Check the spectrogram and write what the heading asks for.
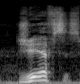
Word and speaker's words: GIF: Yeah, damn GIFs, pronounced with a J.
